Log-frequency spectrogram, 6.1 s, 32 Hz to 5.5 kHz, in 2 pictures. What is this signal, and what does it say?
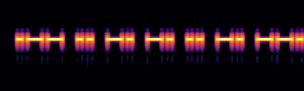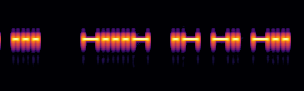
Morse code, heard as a keyed tone, about 24 wpm, 600 Hz. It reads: WINNINGS <BT> AND
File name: CW / Practice / If24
